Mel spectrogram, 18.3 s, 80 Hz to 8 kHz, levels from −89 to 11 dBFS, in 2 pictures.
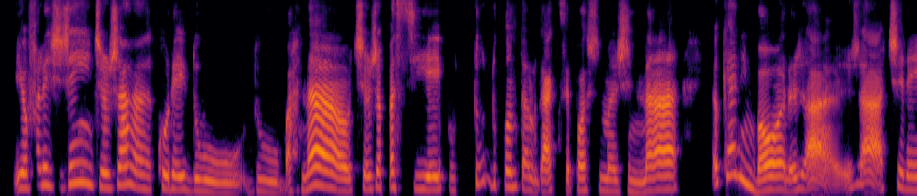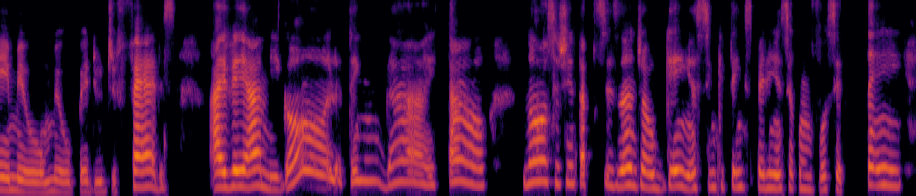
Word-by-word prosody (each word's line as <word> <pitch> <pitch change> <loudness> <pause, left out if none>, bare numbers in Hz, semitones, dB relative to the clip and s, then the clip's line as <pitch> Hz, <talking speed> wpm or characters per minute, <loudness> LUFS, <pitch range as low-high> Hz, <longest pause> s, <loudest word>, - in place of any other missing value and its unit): E - - -6
eu 215 - +1
falei: 255 +3 -3
"Gente, 275 +3 +1
eu 220 - +2
já 225 -4 +3
curei 200 0 -2
do 150 -5 -5
do 160 -2 -8
burnout, 215 -5 +6
eu 195 - -2
já 220 - +2
passeei 200 -4 -1
por 180 -1 -19
tudo 280 -2 -12
quanto 230 -1 -2
é - - -3
lugar 165 -3 +2
que - - -18
você - - -6
possa 180 0 -2
imaginar, 175 +3 +4 0.4
eu - - -3
quero 400 -1 -2
ir - - +1
embora, 190 -5 +4
já 205 - +3 0.2
já - - +3
tirei 190 -5 -1
meu 155 -5 -4
meu 155 -1 -8
período 155 0 -9
de - - -10
férias!". 230 -1 +1 0.3
Aí 225 +1 +4
veio 235 0 +4
a 240 - +6
amiga: 195 -6 -5
"Olha 225 -4 -3
tem - - -6
um 320 0 -8
lugar 265 - -6
e 130 - -13
tal, 275 -6 -2 0.4
nossa 305 +1 0
a - - -2
gente 280 0 -5
tá - - -1
precisando 250 - -2
de 240 - -3
alguém 215 +1 -2
assim 225 +1 -8
que 225 - -17
tem 225 +1 -7
experiência 215 -1 -6
como 200 -1 -10
você 190 +1 -8 0.2
tem 255 -2 -3
215 Hz, 190 wpm, -24 LUFS, 180-245 Hz, 0.4 s, burnout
